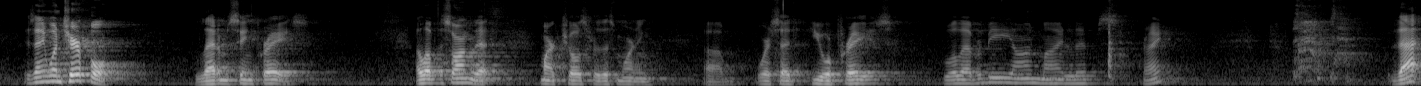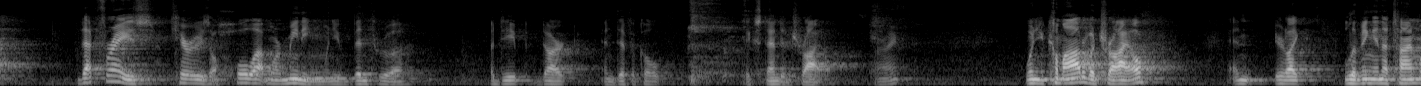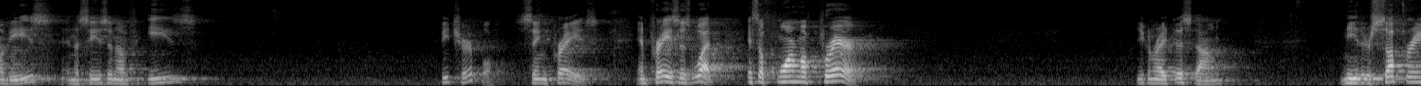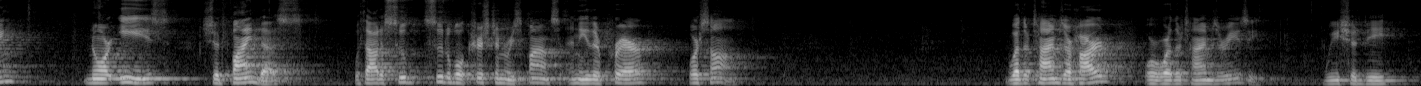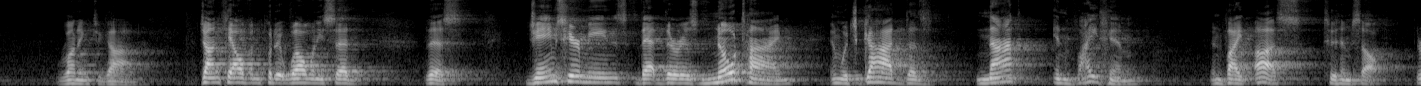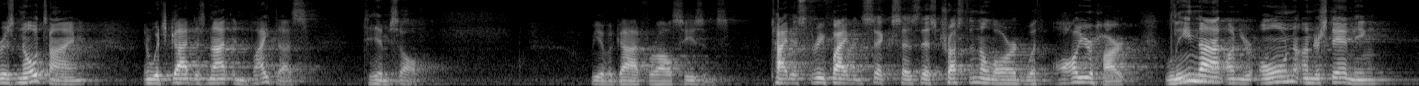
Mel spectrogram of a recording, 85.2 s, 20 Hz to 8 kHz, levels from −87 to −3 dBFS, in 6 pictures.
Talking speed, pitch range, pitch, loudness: 135 wpm, 115-145 Hz, 130 Hz, -31 LUFS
